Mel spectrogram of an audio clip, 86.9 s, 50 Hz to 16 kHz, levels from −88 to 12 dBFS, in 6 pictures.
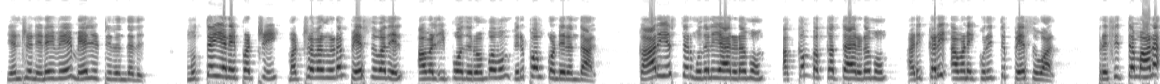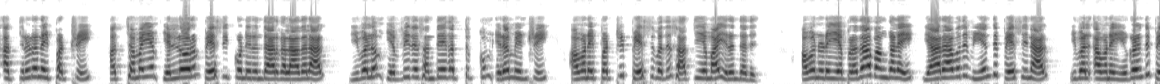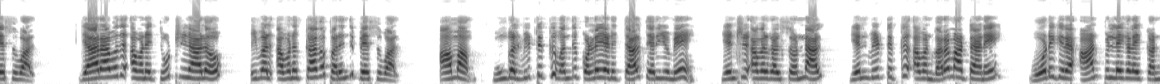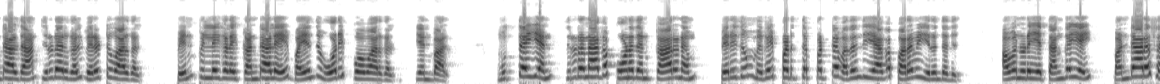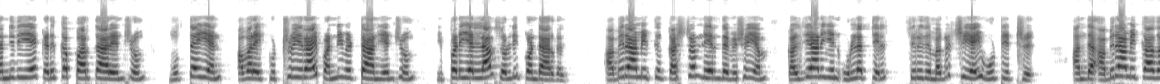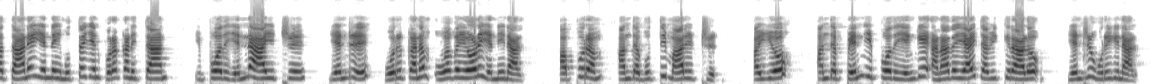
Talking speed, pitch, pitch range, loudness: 95 wpm, 315 Hz, 290-350 Hz, -15 LUFS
